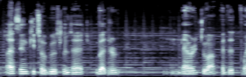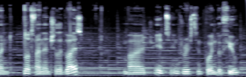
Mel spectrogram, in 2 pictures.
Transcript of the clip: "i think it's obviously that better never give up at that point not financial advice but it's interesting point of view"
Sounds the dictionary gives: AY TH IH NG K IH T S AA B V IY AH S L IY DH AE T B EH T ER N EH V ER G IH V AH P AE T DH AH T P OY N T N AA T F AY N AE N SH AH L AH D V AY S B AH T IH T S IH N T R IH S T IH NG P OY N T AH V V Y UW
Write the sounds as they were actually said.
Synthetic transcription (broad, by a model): AY TH IH NG K IH T S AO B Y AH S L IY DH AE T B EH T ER N EH V ER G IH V AH P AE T DH AH T P OY N T N AA T F AY N AE N SH AH L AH D V AY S B AH T IH T S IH N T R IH S T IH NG P OY N T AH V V Y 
